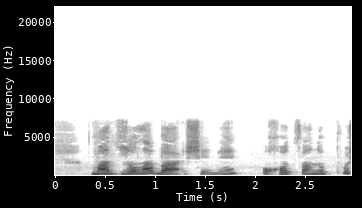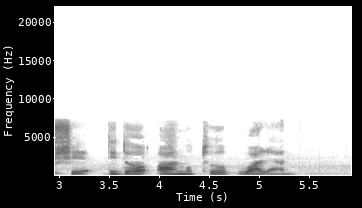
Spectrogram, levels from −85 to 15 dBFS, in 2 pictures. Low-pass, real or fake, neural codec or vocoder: 7.2 kHz; real; none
